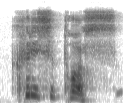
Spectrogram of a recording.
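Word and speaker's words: Χριστός: 그분을 리스토라 그러는 거예요 영어로 크라이스트 그러잖아요 크라이스트 그거는 번역이 아 표현이 발음이 이제 왜곡된 거고 원래는 크리스입니다 그게 헬라어로이 고대 그리스어로는 크리스토스 이렇게 돼 있거든요 크리스도 죄들로 인하여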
